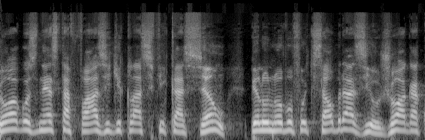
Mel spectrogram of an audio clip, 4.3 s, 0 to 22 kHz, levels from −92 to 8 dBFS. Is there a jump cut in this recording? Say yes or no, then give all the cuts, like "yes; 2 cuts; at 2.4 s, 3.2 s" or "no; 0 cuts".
no; 0 cuts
